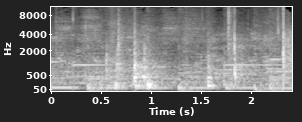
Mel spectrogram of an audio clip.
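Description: Background music with sustained tones, with a few short knocks.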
